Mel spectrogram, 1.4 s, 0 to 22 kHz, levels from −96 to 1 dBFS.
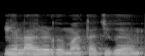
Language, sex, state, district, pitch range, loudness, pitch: Marwari, male, Rajasthan, Nagaur, 110-115 Hz, -30 LUFS, 115 Hz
